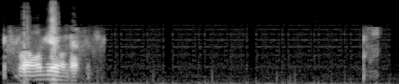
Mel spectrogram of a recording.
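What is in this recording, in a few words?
Phoenix police department, scanner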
